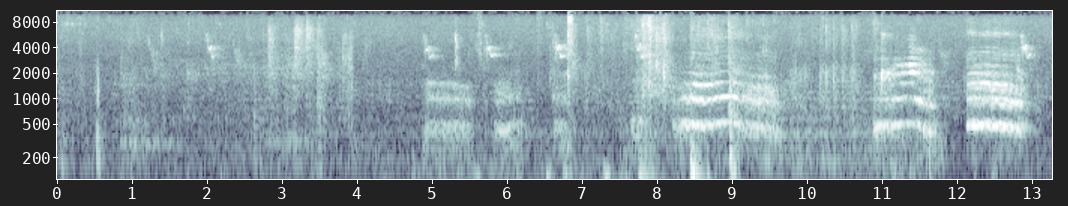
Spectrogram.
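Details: Mother cat, part of a family of domestic cats, meows repeatedly to the father cat while carrying her kitten to him; several tonal meows in the second half, the last long and steady, amid rustling and soft thumps.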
